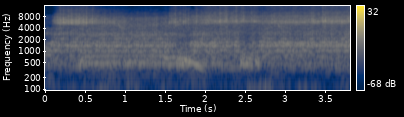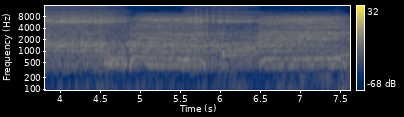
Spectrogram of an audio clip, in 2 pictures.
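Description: Electric motors and gears of an RC excavator whining as the boom and bucket move. The whine rises, holds and falls again about five times, with some gear rattle.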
